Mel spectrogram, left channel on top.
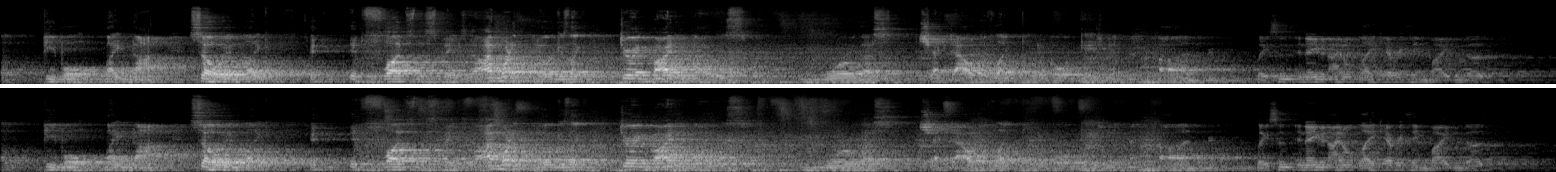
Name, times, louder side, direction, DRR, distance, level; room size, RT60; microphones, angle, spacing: voice 1, 0.4-2.7 3.1-7.5 7.9-8.9 9.2-12.2, left 2 dB, 25° left, 0 dB, 1.4 m, -23 dB
sound 1, 3.5-11.6, right 2 dB, 40° right, 1.0 m, -36 dB
voice 2, 12.5-14.8, right 2 dB, 25° right, 3 dB, 0.5 m, -35 dB
13.0 x 8.3 x 6.6 m, 2.9 s
head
